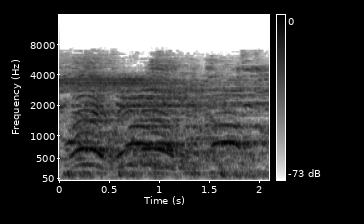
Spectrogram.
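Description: Men's voices shouting from the side of a wrestling mat in short, high-pitched calls, coaches calling to the wrestlers during the bout.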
